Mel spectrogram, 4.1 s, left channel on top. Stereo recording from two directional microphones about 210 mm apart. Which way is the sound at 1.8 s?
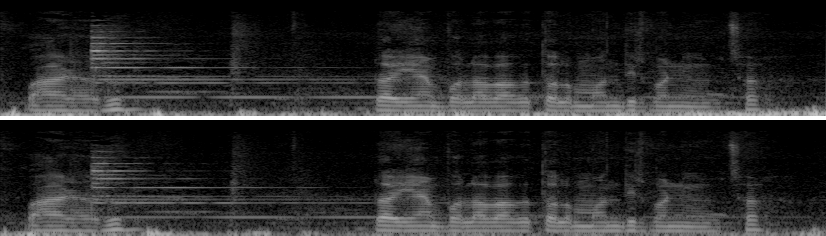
15° right (ahead or behind).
